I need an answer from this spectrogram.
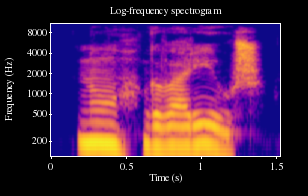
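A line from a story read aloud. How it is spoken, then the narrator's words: Sighing. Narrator (Russian): вздохнула я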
